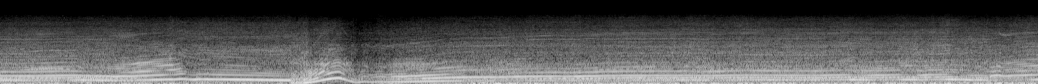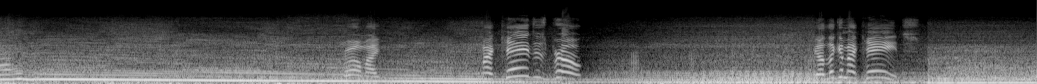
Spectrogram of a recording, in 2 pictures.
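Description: A motorcycle engine roars close by, its pitch rising and falling as the rider speeds up and slows down.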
